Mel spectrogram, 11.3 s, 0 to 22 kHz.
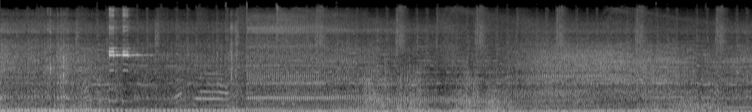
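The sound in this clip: A KTM 250 motorcycle rides through traffic in Borneo with no saddlebags, on the way back from the dealership. A steady, loud engine drone and road noise run throughout, with a few brief horn toots near the start.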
